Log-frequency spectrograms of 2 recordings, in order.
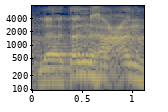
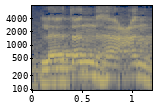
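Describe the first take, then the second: Both takes have the same delivery.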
